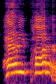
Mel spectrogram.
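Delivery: very high-pitched, loud little creature voice. Reading a story aloud, voicing the creature greeting Harry: high-pitched Dobby voice. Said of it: "said the creature in a high-pitched voice".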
